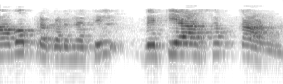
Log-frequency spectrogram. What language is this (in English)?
Malayalam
